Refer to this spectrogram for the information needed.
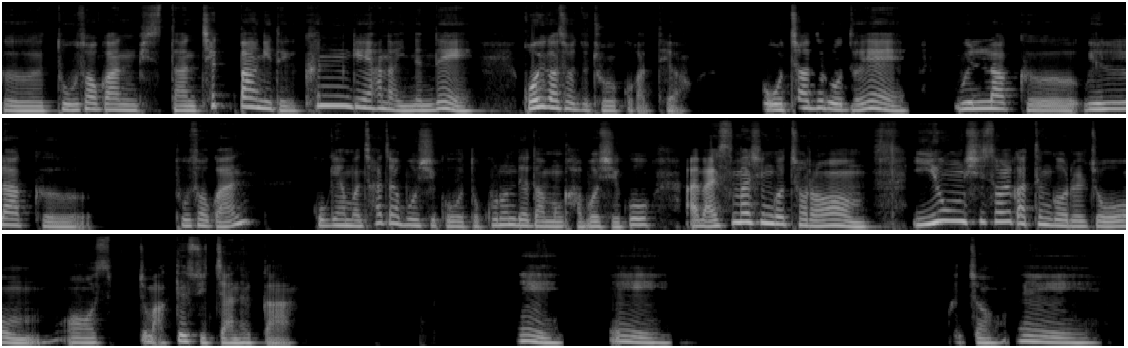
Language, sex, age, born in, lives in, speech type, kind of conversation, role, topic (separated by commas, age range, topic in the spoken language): Korean, female, 45-49, South Korea, South Korea, conversation, advice, advisor, 예산 안에서 즐거운 여행을 알뜰하게 계획하려면 어떻게 해야 하나요?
